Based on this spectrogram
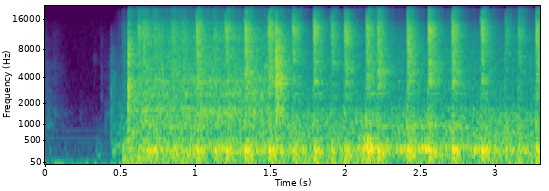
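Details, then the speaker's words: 2005 Kawasaki KX250 two-stroke, first start after full rebuild for low compression (piston shot, crank play), choke on: silence, then a single kick catches into a crisp, even, rapid buzz; healthy first-kick start. "Woo! First kick, man."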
